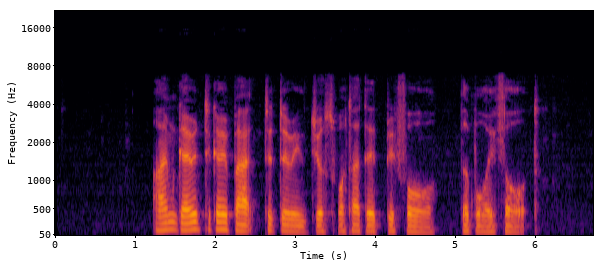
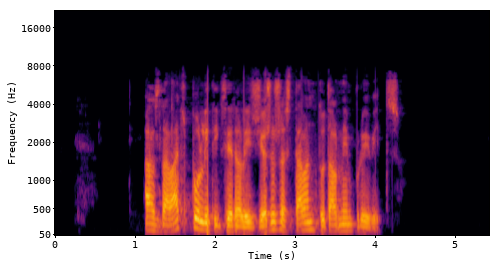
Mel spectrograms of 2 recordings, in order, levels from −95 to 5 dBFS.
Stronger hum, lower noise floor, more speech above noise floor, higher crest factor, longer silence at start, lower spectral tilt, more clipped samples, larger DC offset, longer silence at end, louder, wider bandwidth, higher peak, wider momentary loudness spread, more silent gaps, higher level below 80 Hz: neither; about the same, -75 dBFS vs -74 dBFS; second, 50 dB vs 59 dB; first, 22 dB vs 16 dB; about the same, 1.25 s vs 1.15 s; about the same, -7 dB/octave vs -6.5 dB/octave; neither; neither; second, 0.7 s vs 1.15 s; second, -25 LUFS vs -16 LUFS; about the same, 7 kHz vs 7.4 kHz; second, -4 dBFS vs 0 dBFS; about the same, 11 LU vs 10 LU; neither; second, -62 dBFS vs -48 dBFS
